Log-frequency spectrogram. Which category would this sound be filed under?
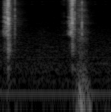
Sound effects > Other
